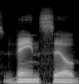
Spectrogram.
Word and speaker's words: 20syl: which is also known as Vain Sill, because 20SYL is the spelling of it, but it's not English, so you pronounce it Vain Sill.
